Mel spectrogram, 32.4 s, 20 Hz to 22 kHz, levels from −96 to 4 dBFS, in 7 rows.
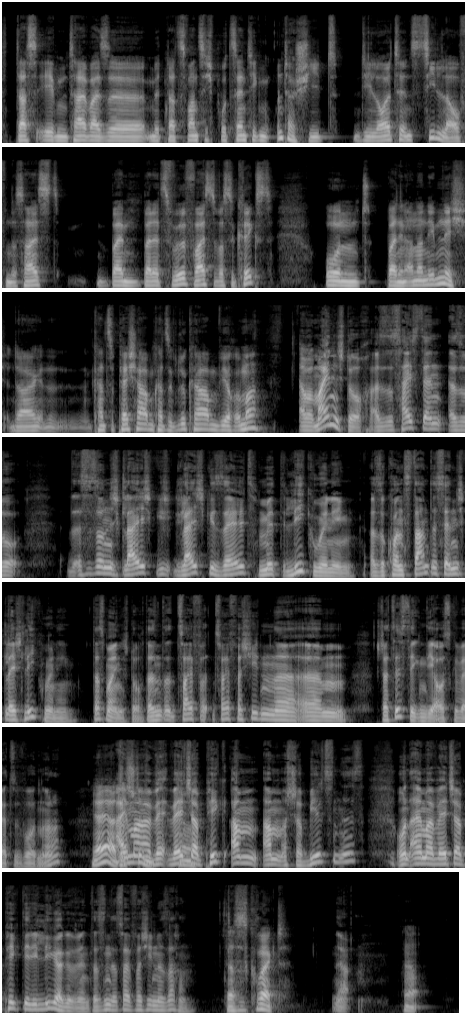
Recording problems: none

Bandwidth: 14.5 kHz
